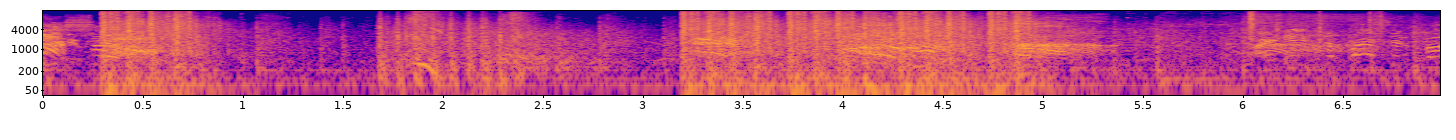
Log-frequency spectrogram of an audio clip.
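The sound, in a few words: gunfire in the video game Deus Ex Human Revolution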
